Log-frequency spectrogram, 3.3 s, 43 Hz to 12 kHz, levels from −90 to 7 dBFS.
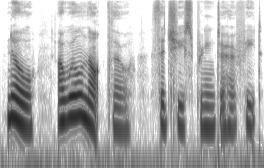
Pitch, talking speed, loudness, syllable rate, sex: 185 Hz, 200 wpm, -18 LUFS, 4.5 syllables/s, female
